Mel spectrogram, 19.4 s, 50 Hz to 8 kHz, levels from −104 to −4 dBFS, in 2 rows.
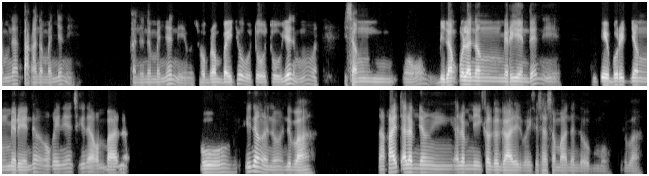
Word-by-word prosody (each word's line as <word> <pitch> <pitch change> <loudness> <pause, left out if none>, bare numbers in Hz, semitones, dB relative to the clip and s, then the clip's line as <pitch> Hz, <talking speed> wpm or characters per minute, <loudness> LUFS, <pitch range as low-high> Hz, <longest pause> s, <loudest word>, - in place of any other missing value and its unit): "'Yaan 110 - -8
mo - - -9
na, 140 +1 -5
tanga 95 - -1
naman 95 +2 -7
yan 130 -2 -8
eh. - - -29 0.9
Ano 95 +1 -8
naman 100 +1 -7
'yan 145 +2 -3
eh, 90 - -9 0.2
sobrang 100 +2 -1
bait 100 -1 +6
yan, 150 - 0
uto-uto 105 -2 -4
yan, 150 +5 +4
hmm, 125 +6 -11 0.5
isang 110 0 +1 0.6
oo, 100 -7 -8 0.2
bilhan 115 +1 +7
ko 135 - +4
lang 125 0 +9
ng 120 -1 +1
merienda 115 +2 +3
eh, 120 -7 -11 0.5
yung 110 - -16
favorite 120 -1 +6
niyang 110 -1 0
merienda 110 +4 -1
okey 125 +1 -5
na - - -9
'yan 135 - -20
sige - - -10
na 70 -1 -3
akong 65 -1 -8
bahala." 110 0 0 1.1
Oo, 125 +2 -1 0.2
'yon 155 +3 -3
ang 160 - +4
ano 105 - -6
'di 110 +1 -6
ba? 105 +1 +1 1.0
Na 115 0 -4
kahit 140 +2 +6
alam 135 0 +6
niyang 120 -2 -4
alam 120 +1 -1
niya 120 -1 -3
ikagagalit 105 -3 +1
mo, 95 -1 -11
ikasasama 100 0 -6
ng 95 -1 -11
loob 90 -2 -11
mo 85 -1 -19 0.2
'di 95 - -21
ba 90 -1 -11
110 Hz, 175 wpm, -24 LUFS, 100-120 Hz, 1.1 s, lang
